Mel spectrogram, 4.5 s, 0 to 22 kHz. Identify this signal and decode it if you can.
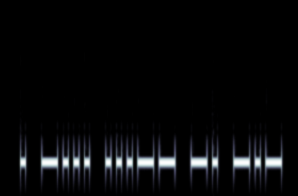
Morse code, heard as a keyed tone, about 15 wpm, 700 Hz. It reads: EB3NK
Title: DXCC-100 Call Signs - 5 Characters - 15wpm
